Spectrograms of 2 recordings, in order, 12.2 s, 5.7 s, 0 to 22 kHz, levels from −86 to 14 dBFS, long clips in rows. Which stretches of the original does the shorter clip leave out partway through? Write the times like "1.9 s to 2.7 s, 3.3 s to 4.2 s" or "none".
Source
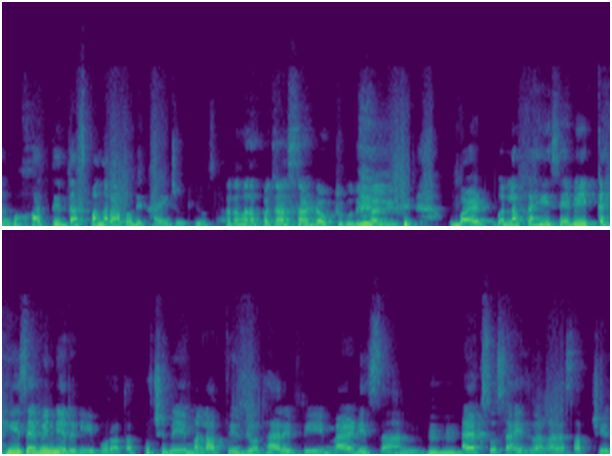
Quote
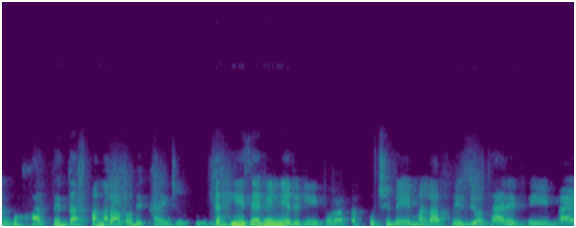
2.1 s to 6.0 s

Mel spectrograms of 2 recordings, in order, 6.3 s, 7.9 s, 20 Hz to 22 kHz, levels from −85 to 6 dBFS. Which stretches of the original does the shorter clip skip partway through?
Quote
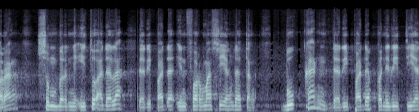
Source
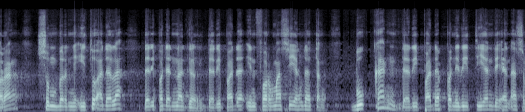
2.0 s to 3.1 s

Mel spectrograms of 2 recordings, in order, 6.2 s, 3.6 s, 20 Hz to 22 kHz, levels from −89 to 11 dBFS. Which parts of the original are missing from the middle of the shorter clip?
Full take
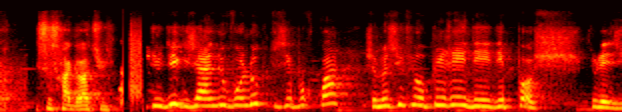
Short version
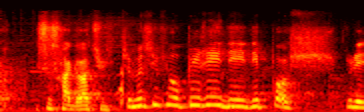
1.1 s to 3.5 s

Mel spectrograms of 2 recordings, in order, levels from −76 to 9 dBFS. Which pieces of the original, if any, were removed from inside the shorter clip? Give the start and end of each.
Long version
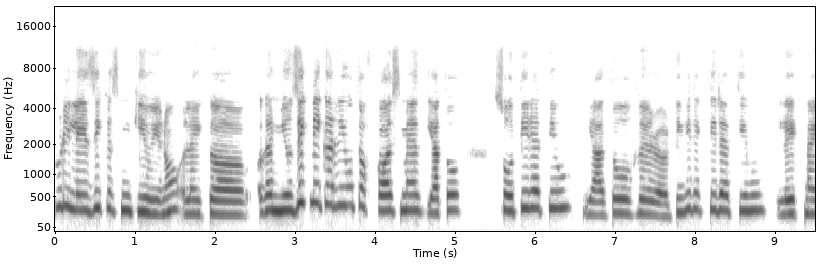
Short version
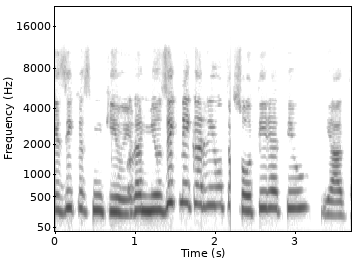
1.3 s to 2.5 s, 3.8 s to 5.4 s

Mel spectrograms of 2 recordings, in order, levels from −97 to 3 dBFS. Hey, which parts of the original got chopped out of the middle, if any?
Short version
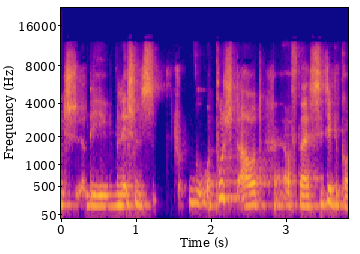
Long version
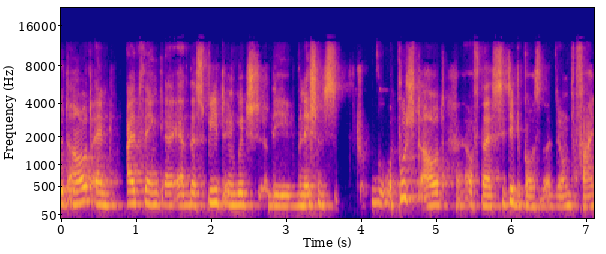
none

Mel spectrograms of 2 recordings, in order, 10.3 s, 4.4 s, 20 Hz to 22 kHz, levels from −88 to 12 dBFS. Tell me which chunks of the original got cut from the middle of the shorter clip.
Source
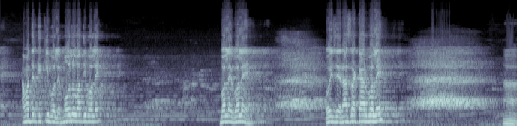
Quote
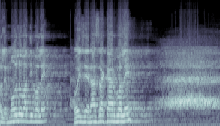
2.4 s to 6.3 s

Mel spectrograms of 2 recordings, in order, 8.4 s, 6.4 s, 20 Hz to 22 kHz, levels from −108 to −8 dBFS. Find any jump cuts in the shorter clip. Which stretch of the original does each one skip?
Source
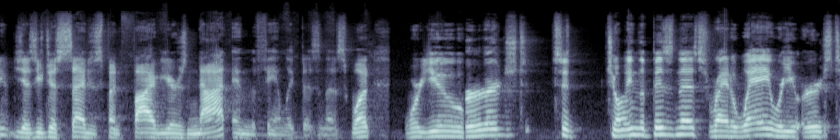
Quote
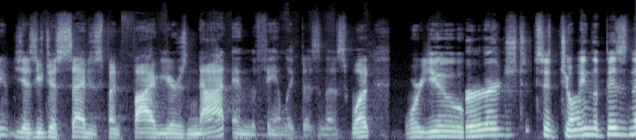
5.4 s to 5.9 s

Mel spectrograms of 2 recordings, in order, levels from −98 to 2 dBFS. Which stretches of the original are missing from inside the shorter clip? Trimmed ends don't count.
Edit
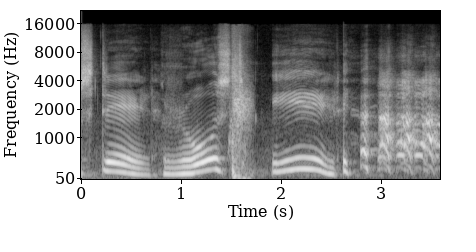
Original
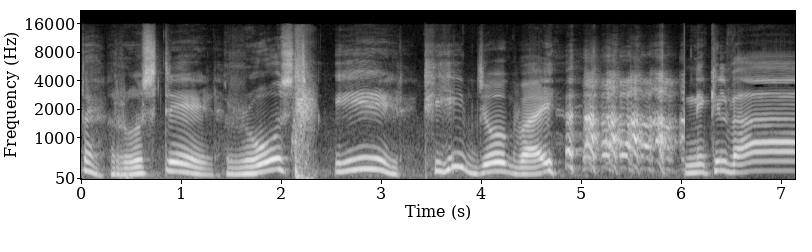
3.2 s to 4.7 s

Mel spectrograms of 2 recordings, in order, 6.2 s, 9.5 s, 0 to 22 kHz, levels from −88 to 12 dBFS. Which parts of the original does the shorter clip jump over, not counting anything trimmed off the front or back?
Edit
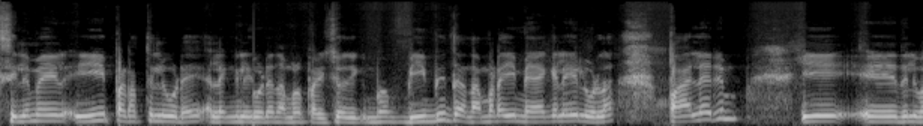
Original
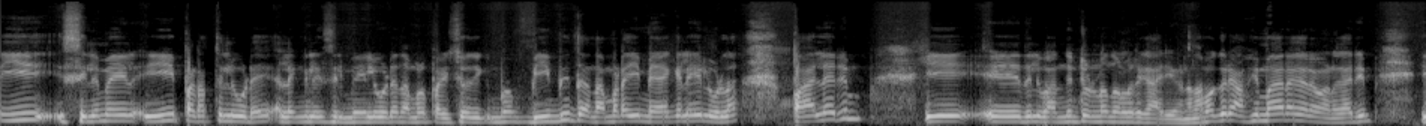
2.2 s to 2.5 s

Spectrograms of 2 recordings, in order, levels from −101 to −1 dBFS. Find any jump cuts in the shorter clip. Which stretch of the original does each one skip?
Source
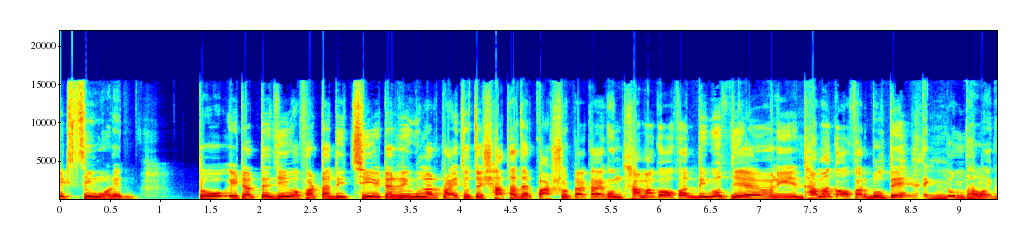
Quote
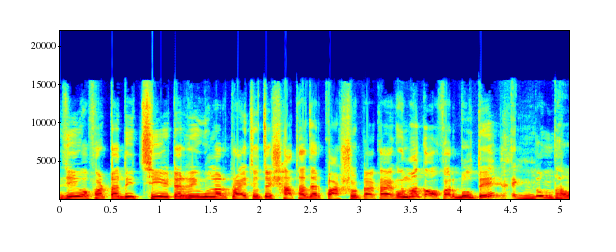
5.6 s to 7.6 s

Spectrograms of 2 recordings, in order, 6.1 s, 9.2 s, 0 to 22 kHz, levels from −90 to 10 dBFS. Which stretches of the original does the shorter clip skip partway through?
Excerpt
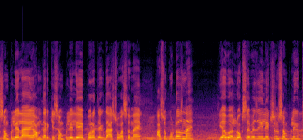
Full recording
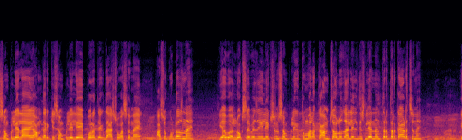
none

